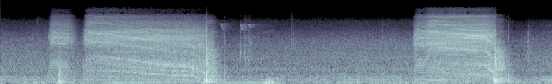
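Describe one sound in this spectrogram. A cordless drill whirs as it drives screws into wood, slowing in pitch as each screw tightens.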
